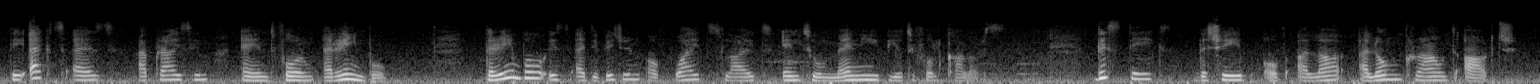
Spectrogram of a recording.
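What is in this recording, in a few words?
kuwait, International Dialects of English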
